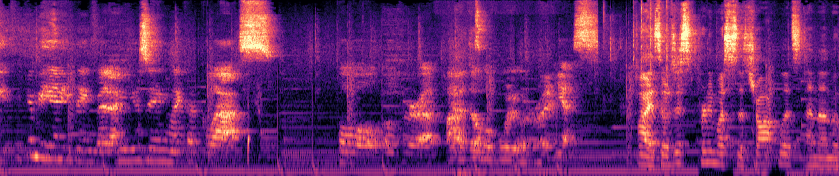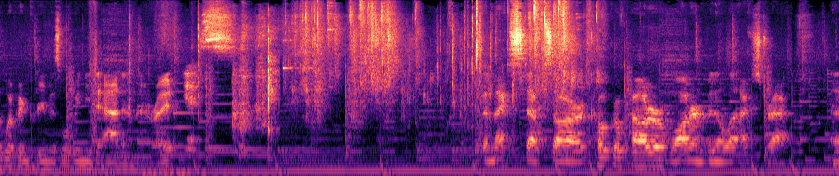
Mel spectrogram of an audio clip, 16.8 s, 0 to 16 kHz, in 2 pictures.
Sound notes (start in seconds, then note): 2.5 bubble pops; 11.0 chocolate clinks into bowl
